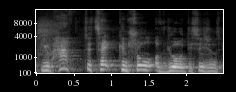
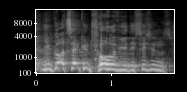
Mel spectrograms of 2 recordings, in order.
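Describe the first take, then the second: First: "have" stressed, then each word spaced out. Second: Said in the usual way. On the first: Real, not acted. Speaker driving home the point to the audience, stressing "have". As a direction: lean on "have", measured and deliberate. Repeats key message with stress.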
